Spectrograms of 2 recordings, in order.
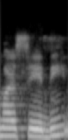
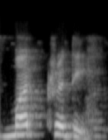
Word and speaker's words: Mercredi: Ma'am Mercedes Wednesday. No, it's Mercredi.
